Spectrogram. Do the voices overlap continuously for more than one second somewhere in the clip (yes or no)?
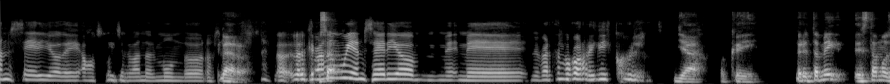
no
